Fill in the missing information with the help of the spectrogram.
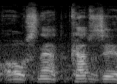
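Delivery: normal talking voice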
